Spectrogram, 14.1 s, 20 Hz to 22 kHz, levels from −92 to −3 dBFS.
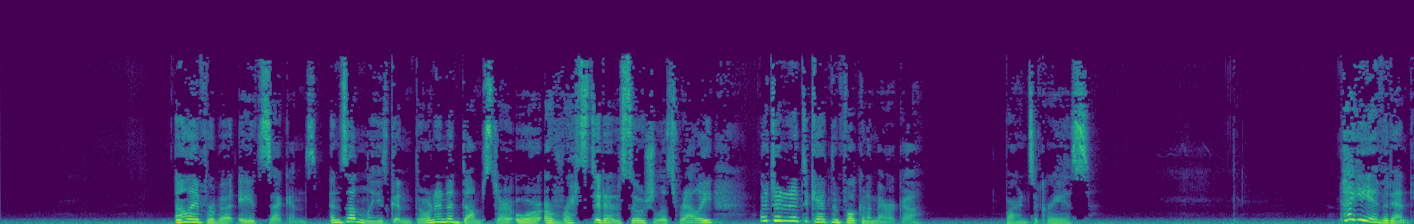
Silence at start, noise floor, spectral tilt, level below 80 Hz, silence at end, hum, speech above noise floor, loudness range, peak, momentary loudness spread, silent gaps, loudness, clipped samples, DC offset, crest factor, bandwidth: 0.15 s; -48 dBFS; -5 dB/octave; -52 dBFS; 0 s; none; 25 dB; 11 LU; -4 dBFS; 16 LU; none; -23 LUFS; under 0.1%; under 0.1%; 20 dB; 16.5 kHz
